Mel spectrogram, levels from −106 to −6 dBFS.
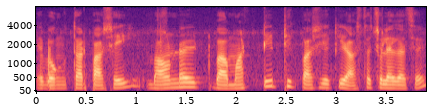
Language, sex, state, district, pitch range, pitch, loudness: Bengali, male, West Bengal, Jhargram, 120-145 Hz, 125 Hz, -20 LUFS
